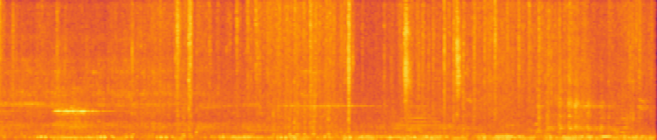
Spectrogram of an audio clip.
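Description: Domestic pigeons cooing close by, with repeated low throaty calls overlapping in a continuous rolling chorus and faint chirps in the background.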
